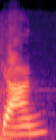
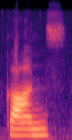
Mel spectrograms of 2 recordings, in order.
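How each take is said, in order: First: The word ends without an s sound. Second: The word ends with an s sound. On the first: The speaker calls it right. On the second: The speaker calls it wrong.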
